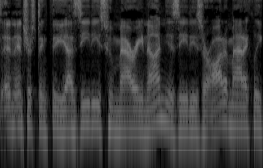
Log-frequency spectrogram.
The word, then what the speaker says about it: Yazidi: Yazidis. That's the pronunciation that I have most heard the most. Yazidis.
